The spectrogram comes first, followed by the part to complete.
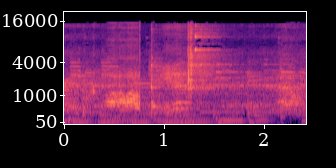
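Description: Background music, with a couple of light metal clinks as a brass adapter is screwed into the neck of a paintball air cylinder.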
